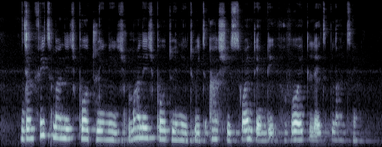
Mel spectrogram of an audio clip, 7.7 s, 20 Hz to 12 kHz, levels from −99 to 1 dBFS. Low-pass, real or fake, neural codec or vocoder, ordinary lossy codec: none; real; none; none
